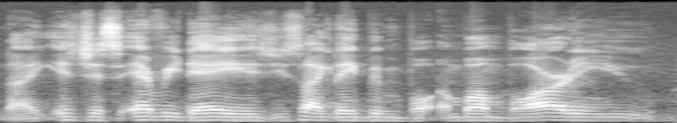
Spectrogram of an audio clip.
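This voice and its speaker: A man co-hosting a podcast, trading animated, profane opinions in a casual group debate. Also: on the low side, fairly quick, a little hiss or hum. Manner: animated, profane, acts out quoted people. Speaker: podcast co-host.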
